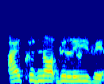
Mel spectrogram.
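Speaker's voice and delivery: usual speaking voice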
